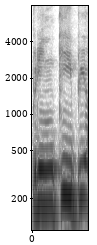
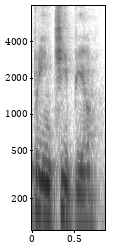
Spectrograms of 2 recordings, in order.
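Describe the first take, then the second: First: It uses the classical Latin pronunciation. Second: It uses the ecclesiastical Latin pronunciation. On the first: "En vez de decir principio" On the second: "vamos a establecer una pronunciación para la liturgia"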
